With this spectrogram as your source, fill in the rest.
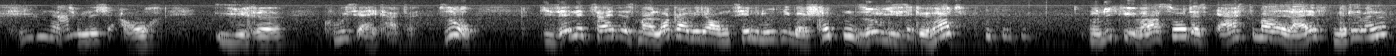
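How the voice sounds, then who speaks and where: A man's voice: sits high, lively intonation, moderate pace, a bit bright, a little hiss or hum, rough recording. A man hosting a casual radio talk, heard through a shortwave radio receiver. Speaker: radio host. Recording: shortwave radio broadcast picked up on portable receiver.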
